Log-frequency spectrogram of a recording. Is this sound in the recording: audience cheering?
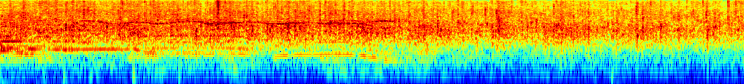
yes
